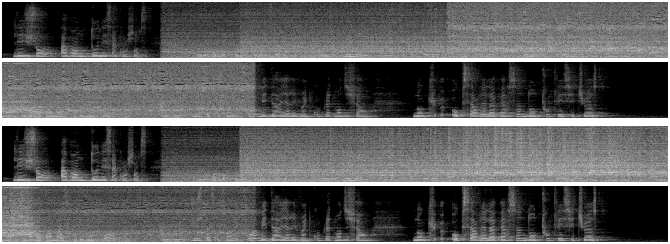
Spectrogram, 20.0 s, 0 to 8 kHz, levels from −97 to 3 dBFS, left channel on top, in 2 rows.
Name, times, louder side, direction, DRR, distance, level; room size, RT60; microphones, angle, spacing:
voice 1, 0.2-2.1 3.1-3.3 4.6-11.7 12.8-15.5 16.1-18.9, right 2 dB, 40° right, 8 dB, 1.0 m, -32 dB
sound 1, 2.4-11.9, equal, 50° left, 3.1 m, -35 dB
voice 2, 2.9-4.7 12.4-12.7, right 1 dB, 10° left, -1 dB, 2.8 m, -35 dB
Train, 3.6-10.6, right 6 dB, 60° right, 0.7 m, -25 dB
sound 2, 6.7-13.8, left 6 dB, 65° left, 0.6 m, -31 dB
17.0 x 11.5 x 6.6 m, 0.66 s
head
